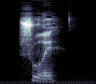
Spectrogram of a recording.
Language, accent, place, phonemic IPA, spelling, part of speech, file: French, France, Lyon, /ʃu.ʁe/, chourer, verb, LL-Q150 (fra)-chourer.wav
- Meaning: to steal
